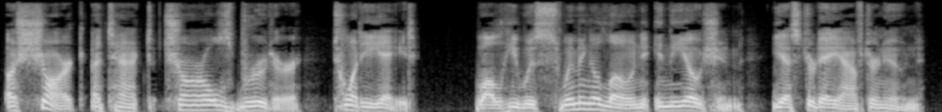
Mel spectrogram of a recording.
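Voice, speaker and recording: Man narrating a children's audiobook, lively range. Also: fairly low pitch, moderate pace, dry recording, clean studio sound. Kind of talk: scripted narration of a children's story.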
